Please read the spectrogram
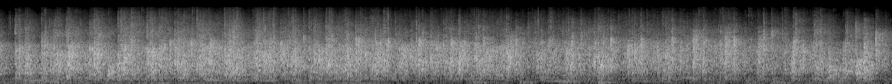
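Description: A roomful of people applauding: dense, even clapping throughout that stops abruptly near the end.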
